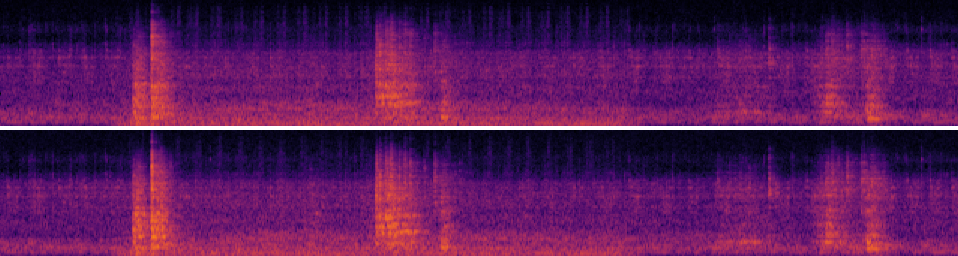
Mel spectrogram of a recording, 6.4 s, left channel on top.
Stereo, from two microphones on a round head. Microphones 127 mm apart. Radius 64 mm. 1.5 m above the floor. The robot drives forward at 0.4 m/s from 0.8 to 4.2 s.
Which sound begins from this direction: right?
A drawer, at 0.9 s.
